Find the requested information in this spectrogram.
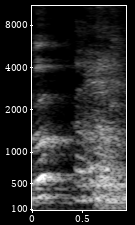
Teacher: आपका soft palate और जीभ टच कर रही है आपस में, फिर हवा बाहर आ रही है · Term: पैलेटल वेलर साउंड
